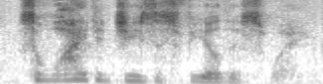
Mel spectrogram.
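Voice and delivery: usual speaking voice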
